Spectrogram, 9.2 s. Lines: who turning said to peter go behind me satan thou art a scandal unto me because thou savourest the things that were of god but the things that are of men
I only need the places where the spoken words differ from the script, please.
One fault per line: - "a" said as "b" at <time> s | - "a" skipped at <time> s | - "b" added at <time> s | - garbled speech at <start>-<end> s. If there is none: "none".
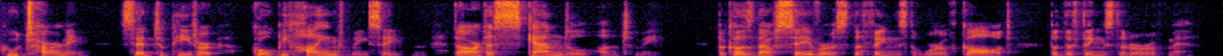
none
